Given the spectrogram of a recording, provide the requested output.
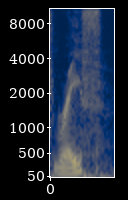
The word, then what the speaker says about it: Ralph Fiennes: It is Ralph Fiennes. And he's like, isn't it pronounced Rafe? – Ralph?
